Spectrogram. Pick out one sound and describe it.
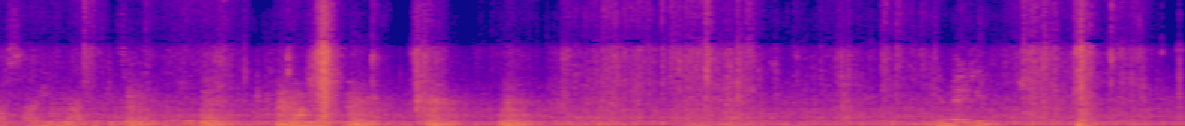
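Plastic wrappers crinkle and rustle as they are handled.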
